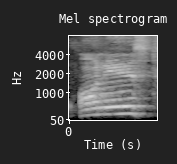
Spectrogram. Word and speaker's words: honest: avoid confusion or hair honest person it is an honest person not honest it is not honest it is honest so in honest personal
